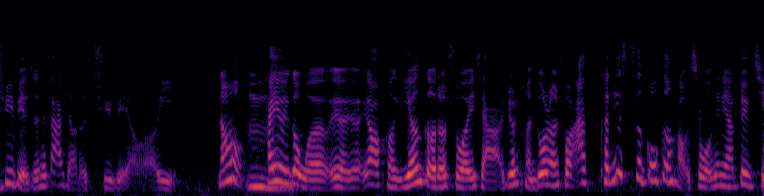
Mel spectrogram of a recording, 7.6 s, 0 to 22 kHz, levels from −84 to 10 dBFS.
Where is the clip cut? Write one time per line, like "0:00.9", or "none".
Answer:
none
